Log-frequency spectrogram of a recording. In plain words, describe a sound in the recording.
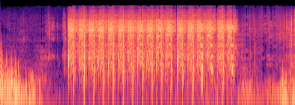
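A gun fires a rapid burst of sharp clicks close by.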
